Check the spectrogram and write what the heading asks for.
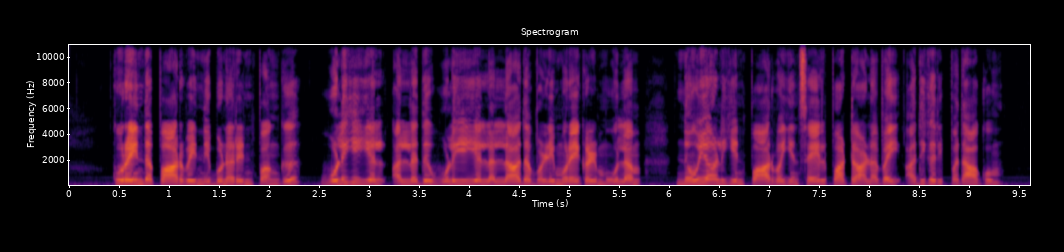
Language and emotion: Tamil, neutral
